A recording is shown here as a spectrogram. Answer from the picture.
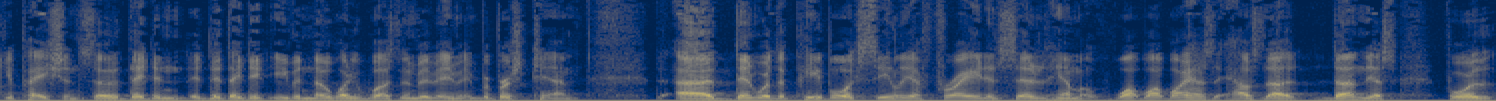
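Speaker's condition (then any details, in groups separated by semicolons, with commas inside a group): Stuttering; preaching a sermon, stutter not yet noticed by listeners; repeated sounds, repeated words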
